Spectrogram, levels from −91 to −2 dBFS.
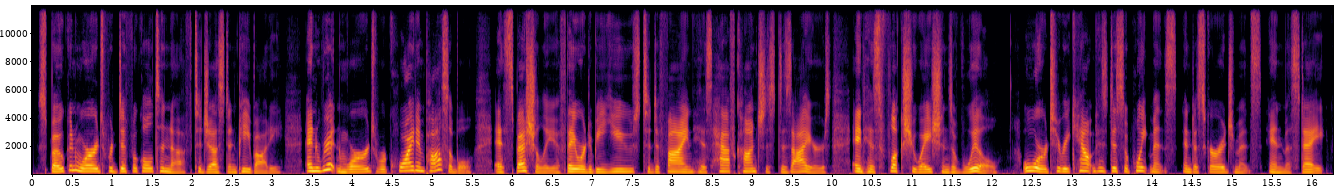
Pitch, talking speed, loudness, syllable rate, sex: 200 Hz, 150 wpm, -19 LUFS, 5.1 syllables/s, female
